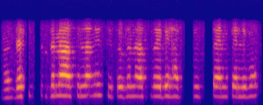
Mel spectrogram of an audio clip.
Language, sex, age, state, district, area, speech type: Odia, female, 30-45, Odisha, Sambalpur, rural, conversation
